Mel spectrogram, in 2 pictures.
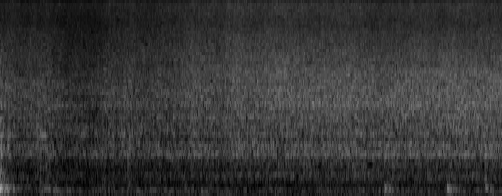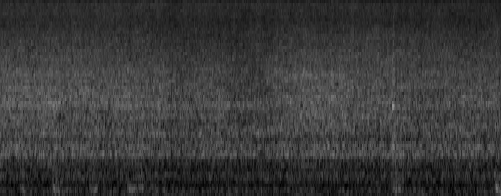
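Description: Chwinamul (aster greens) sizzling in a hot pan as they are stir-fried and tossed with a wooden spatula and chopsticks: a steady sizzle with a few soft knocks of the utensils.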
